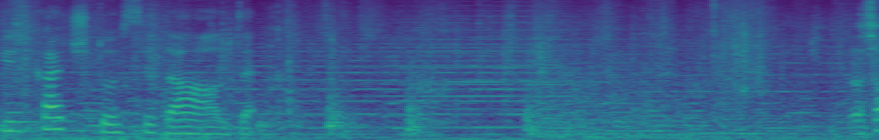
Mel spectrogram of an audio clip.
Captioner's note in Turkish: Kâğıt hışırtısı sesleri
